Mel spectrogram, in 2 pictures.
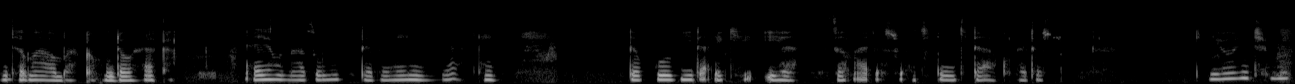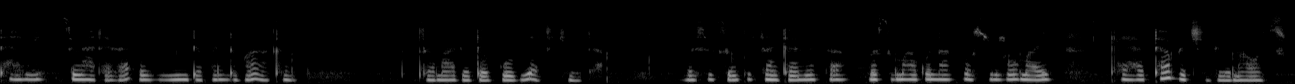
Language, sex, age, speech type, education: Hausa, female, 15-29, spontaneous, secondary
